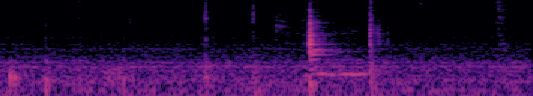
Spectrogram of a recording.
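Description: Quiet handling of a ruler and washi tape on a planner page: scattered faint clicks and taps, with one sharper tap that rings briefly a little past halfway and another about half a second after it.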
